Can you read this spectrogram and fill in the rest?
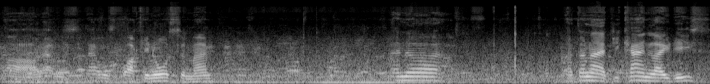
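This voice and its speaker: A man's voice: fairly high pitch, fairly even intonation, measured pace. A man streaming live outdoors, chatting casually with viewers, swearing often and greeting them by name. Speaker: livestreamer. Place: outdoors on a busy city street. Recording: loud crowd noise from the street.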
